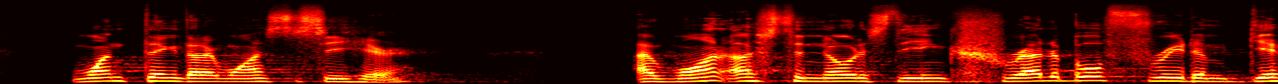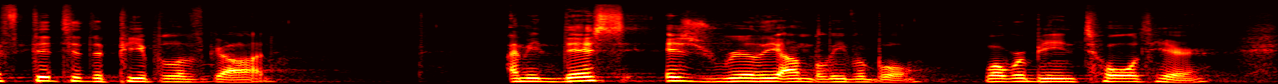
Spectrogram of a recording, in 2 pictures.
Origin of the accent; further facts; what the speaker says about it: Vancouver, British Columbia, Canada; You know, I grew up here in Vancouver, and I grew up going to a little church called Pilgrim Baptist.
